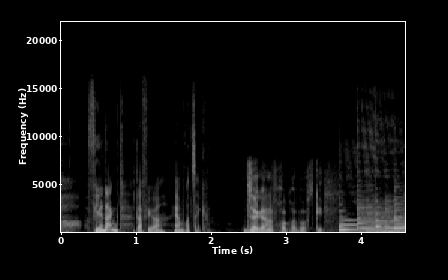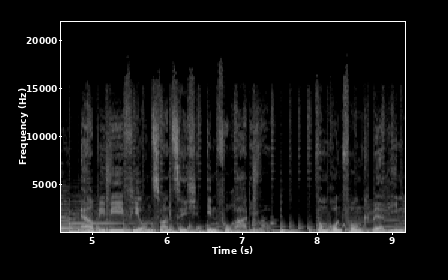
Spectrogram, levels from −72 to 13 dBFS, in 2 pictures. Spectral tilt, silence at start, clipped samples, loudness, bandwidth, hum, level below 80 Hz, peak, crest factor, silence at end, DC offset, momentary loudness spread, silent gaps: -6 dB/octave; 0 s; under 0.1%; -22 LUFS; 17 kHz; none; -32 dBFS; -4 dBFS; 16 dB; 0 s; under 0.1%; 12 LU; none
